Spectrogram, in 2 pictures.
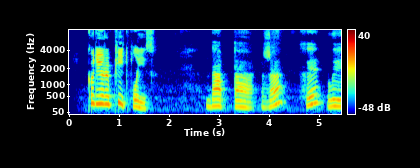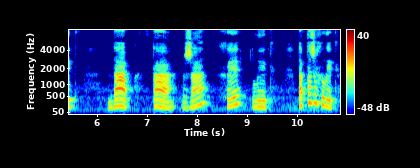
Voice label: Could you repeat please, Buryat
